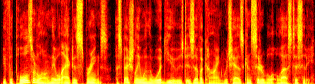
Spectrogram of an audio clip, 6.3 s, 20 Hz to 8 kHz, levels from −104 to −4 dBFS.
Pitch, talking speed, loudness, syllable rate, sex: 100 Hz, 220 wpm, -17 LUFS, 6.0 syllables/s, male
